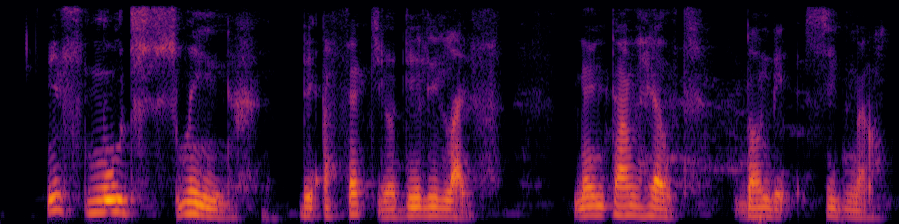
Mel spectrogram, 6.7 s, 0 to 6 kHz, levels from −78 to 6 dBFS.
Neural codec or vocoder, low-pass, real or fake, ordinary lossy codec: codec, 44.1 kHz, 2.6 kbps, SNAC; 5.4 kHz; fake; none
